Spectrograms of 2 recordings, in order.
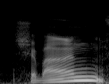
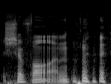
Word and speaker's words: Siobhan: Siobhan Fallon Hogan, I believe is how you say her name. Yes. Name is pronounced Siobhan.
